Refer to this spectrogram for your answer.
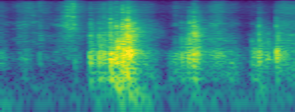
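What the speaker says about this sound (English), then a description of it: "let me shuffle up these cards a little bit" Tarot cards being shuffled by hand, a series of short papery riffles and swishes at close range with brief pauses between bursts, no talking.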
